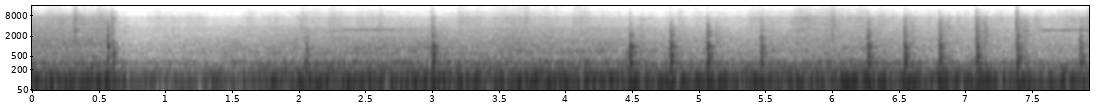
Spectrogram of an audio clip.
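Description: A cleaver chops sharply on a wooden board.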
